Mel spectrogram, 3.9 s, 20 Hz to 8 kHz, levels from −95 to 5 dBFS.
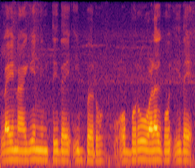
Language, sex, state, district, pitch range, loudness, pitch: Kannada, male, Karnataka, Raichur, 115-120 Hz, -17 LUFS, 115 Hz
